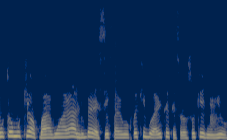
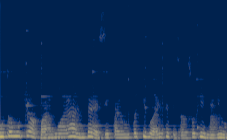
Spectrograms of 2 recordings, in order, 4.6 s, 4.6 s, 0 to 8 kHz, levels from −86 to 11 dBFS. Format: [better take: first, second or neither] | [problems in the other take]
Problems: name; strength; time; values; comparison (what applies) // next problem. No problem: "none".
first | noise reduction (neural mask model DeepFilterNet 3)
